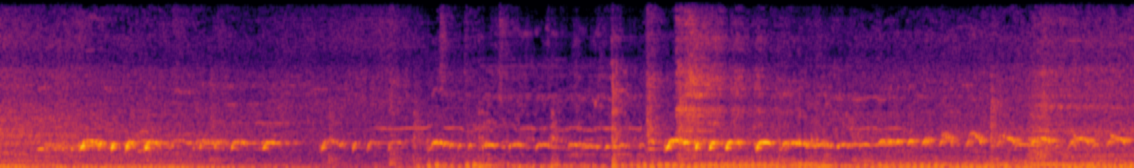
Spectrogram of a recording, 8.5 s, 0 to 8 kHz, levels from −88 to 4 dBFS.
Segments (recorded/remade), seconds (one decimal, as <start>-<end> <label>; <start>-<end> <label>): 0.0-3.6 recorded; 3.6-4.8 remade; 4.8-5.9 recorded; 5.9-6.4 remade; 6.4-8.5 recorded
